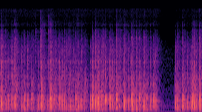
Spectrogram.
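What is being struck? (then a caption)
Paper pages of an open notebook. Long nails tap and scratch fast on the lower left page of an open notebook with dotted paper pages. The result is a dense, rapid run of dry crackling taps and scratchy rustles, with a brief silent pause just past three seconds before the tapping resumes.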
